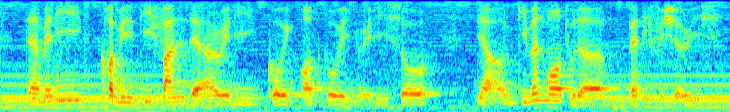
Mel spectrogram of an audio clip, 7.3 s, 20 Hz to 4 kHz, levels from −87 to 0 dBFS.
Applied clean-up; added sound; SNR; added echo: none; Bowed string instrument; 10 dB; none.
